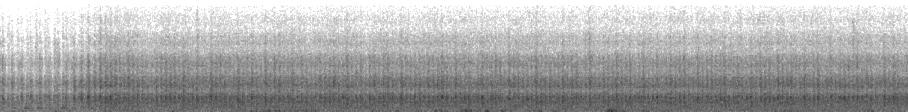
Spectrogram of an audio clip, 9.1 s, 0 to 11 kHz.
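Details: Diesel truck cold start (engine uncertain, either the International DT466 or the F350 6.9 IDI): rough, busy clatter settling into a steady idle rhythm with no misses; normal cold idle.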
